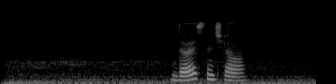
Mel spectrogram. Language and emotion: Russian, neutral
